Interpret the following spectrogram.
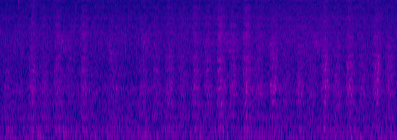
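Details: Rottweiler panting while catching a ball: quick, breathy, rhythmic bursts of air, about five or six a second and steady throughout, over a low rumbling background noise.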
